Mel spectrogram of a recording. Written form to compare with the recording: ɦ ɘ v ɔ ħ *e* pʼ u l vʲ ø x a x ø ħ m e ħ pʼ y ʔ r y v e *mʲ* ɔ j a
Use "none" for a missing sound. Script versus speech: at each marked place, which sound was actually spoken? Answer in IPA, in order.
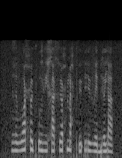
y, bʲ

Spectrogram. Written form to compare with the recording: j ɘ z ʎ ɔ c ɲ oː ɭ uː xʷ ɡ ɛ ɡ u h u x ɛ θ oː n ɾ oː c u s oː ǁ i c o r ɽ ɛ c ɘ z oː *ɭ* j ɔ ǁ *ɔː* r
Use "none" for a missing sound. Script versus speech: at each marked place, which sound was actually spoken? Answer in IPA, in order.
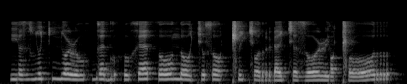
ɭ, oː

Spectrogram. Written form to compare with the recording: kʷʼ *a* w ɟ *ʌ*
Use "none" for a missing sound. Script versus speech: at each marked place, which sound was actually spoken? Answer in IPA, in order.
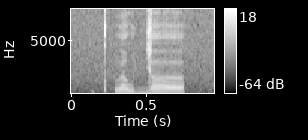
a, ʌ

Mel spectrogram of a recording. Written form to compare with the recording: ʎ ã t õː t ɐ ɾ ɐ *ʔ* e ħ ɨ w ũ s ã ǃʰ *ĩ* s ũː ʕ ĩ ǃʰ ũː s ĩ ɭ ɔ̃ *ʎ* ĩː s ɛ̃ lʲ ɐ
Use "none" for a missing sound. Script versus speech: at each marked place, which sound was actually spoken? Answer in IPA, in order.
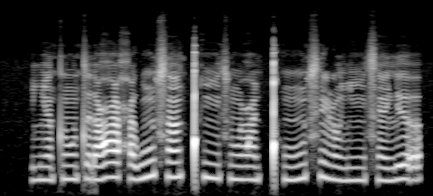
ʕ, ĩː, ʎ

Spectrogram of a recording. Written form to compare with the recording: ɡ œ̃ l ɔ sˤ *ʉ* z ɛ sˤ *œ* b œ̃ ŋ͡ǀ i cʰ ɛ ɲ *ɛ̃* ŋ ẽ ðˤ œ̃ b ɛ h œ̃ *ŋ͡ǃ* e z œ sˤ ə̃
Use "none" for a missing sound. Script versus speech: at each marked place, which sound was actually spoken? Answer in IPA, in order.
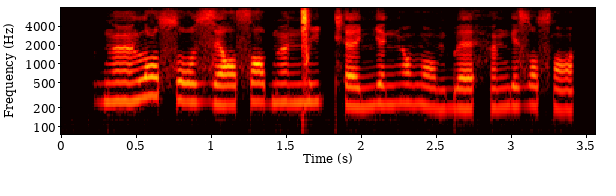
ʉ, ɛ, ɛ, ŋ

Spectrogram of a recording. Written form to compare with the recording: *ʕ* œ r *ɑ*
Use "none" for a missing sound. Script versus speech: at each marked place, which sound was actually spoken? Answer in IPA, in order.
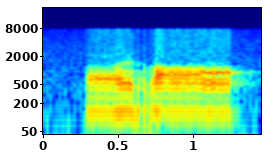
ʕ, ɑ

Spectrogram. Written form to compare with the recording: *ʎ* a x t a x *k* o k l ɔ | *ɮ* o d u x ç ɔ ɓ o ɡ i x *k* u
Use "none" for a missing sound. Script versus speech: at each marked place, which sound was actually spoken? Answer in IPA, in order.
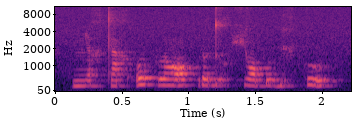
ɲ, ʔ, ɾ, k

